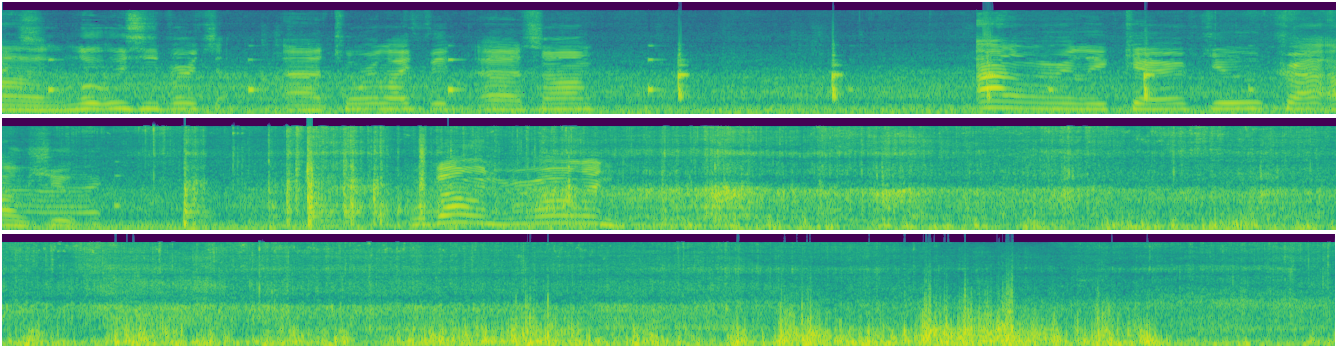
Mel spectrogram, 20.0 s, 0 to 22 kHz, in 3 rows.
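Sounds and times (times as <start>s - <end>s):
wind buffeting microphone: 4.9s - 20.0s
bicycle rumbling on concrete: 5.1s - 20.0s.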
